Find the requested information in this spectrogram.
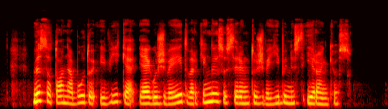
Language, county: Lithuanian, Utena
